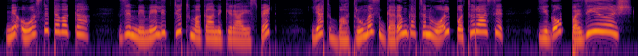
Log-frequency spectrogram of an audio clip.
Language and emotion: Kashmiri, surprised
